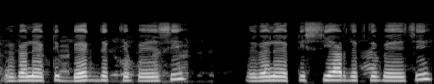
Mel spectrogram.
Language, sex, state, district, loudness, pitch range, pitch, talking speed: Bengali, female, Assam, Hailakandi, -17 LUFS, 180-200 Hz, 185 Hz, 140 wpm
